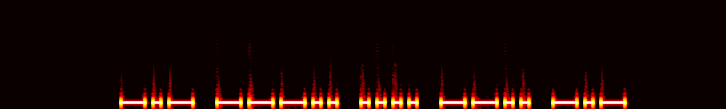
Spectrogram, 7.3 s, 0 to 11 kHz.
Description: Morse code, heard as a keyed tone, about 15 wpm, 700 Hz. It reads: K8HZK
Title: USA Call Signs - 5 Characters - 2x Character Spacing - 15wpm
